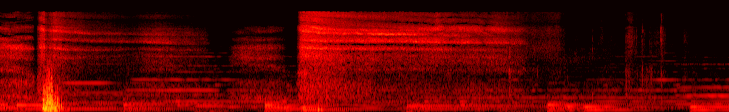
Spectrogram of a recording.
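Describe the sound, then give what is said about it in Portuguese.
A voice imitates the wolf in a story of the little pigs blowing hard at their house: a short, sharp puff, then a long, loud, breathy whoosh lasting several seconds, with soft music playing underneath. “Vendo que os porquinhos não abriam a porta da casa, o lobo começou a soprar, soprar, e a casa continuava inteira no seu lugar.”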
